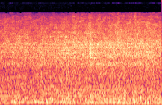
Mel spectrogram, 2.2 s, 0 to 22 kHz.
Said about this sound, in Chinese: 每天的高峰时刻，60000多码农进出于这个北京最繁忙的地铁站。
